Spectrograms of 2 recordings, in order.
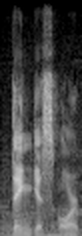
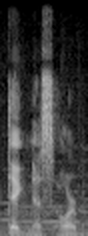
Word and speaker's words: Digus Orb: banners oh man also I always think this is pronounced Dingus orb but it's actually digus orb I how many of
